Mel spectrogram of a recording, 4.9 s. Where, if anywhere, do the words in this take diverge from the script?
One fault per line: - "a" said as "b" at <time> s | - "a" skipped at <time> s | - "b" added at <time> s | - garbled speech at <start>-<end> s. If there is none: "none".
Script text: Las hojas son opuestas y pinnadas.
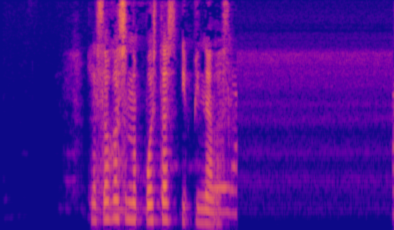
none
